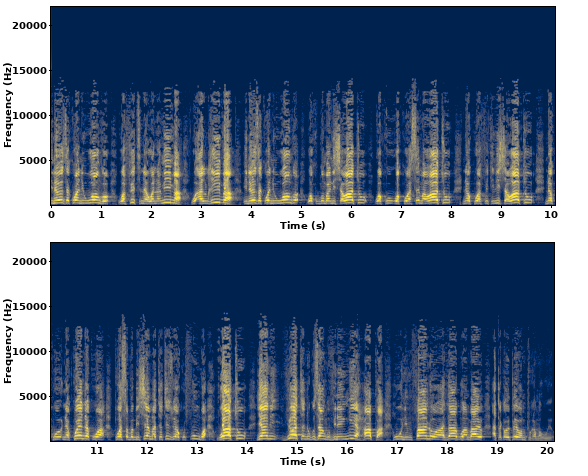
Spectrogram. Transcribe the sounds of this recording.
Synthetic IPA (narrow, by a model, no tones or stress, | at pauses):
inawɛzakuwaniuwɔŋɡɔwafitnawanamima | waːlɣibainawɛzakuwaniuwɔŋɡɔ | wʔakuɡɔmbaniʃawatuwawakuwasɛmawatu | nakuwafitiniʃawatu | nanakwɛndakuwakuwasaɓaɓiʃiamatatizɔjakufuŋɡwawatu | janivjɔtɛnduɡuzaŋɡuvinaiŋɡiaɦapa | huːnim̩fanɔwaːðaɓuambajɔatakawɛpɛwam̩tukamahujɔ̰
